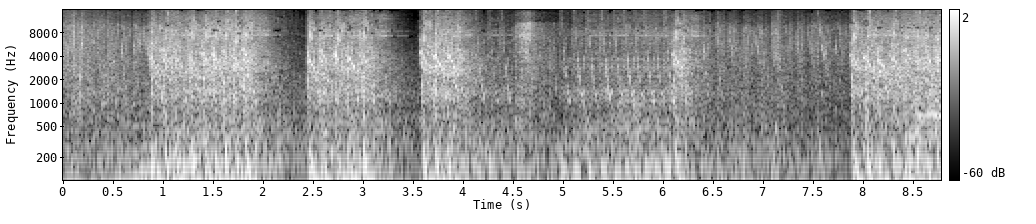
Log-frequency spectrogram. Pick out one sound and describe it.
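A plasma weapon fires in rapid, crackling bursts.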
